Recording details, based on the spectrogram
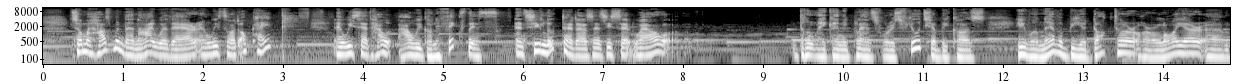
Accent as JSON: {"language": "English", "country": "Netherlands", "said": "I'm from Holland."}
